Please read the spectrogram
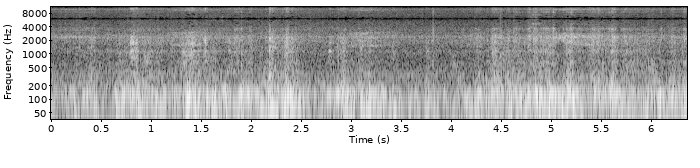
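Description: Wind rumbling on the microphone: a steady low buffeting with a few faint taps.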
